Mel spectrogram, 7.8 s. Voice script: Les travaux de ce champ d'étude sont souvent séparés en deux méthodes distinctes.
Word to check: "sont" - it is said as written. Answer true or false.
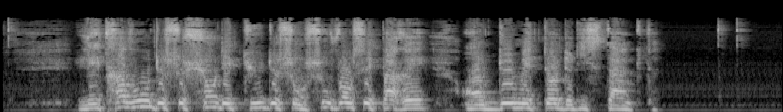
true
